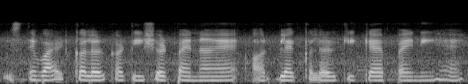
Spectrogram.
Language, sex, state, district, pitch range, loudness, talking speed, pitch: Hindi, female, Maharashtra, Mumbai Suburban, 185-195 Hz, -16 LUFS, 190 wpm, 190 Hz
